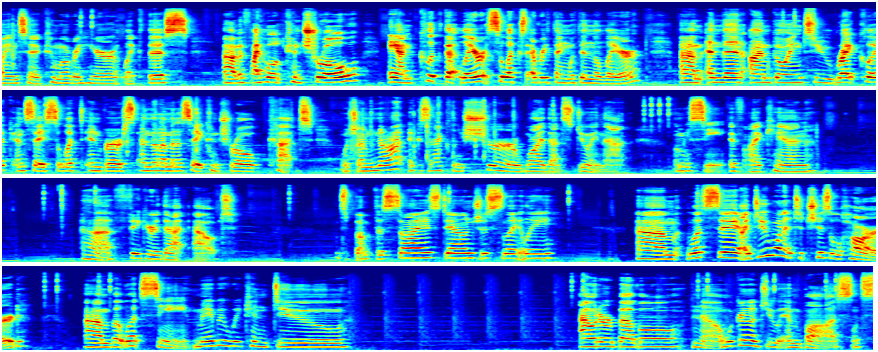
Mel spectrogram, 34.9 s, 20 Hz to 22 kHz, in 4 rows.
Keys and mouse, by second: 0.7 ctrl+click, 7.8 right click, 9.0 click, 10.6 ctrl+x, 13.5 ctrl+=, 14.2 click, 17.8 click, 20.3 click, 22.4 click, 24.4 click, 26.6 click, 31.9 click, 33.1 click.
